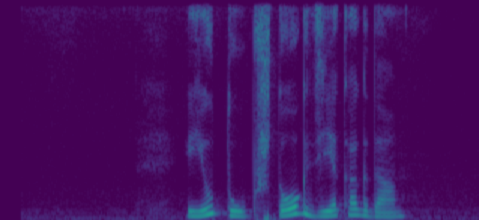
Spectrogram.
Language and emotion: Russian, neutral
